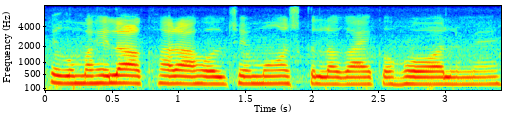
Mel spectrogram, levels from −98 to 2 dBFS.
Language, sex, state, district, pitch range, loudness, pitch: Maithili, female, Bihar, Begusarai, 200-220 Hz, -13 LUFS, 205 Hz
